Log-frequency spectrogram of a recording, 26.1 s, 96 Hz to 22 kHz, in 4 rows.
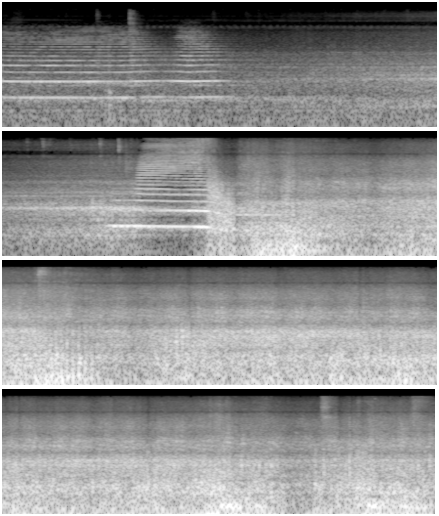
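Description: A diesel or electric locomotive's horn sounds twice: a blast of about three seconds, then a shorter one about eight seconds later whose pitch drops as the locomotive draws level. The 12721 Dakshin Express's coaches then rush past on the next track, with a loud rumble and the clatter of wheels over rail joints.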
